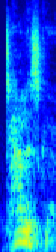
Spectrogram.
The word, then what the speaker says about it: Talisker: And this name of the distillery on the Isle of Skye pronounces itself as Talisker, with the pronunciation on the first syllable.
